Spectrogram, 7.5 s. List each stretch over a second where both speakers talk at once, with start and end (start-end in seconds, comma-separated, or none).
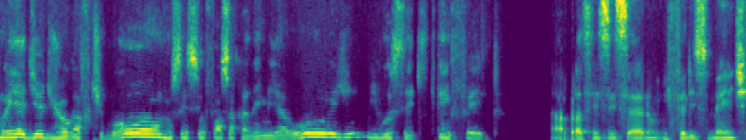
none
